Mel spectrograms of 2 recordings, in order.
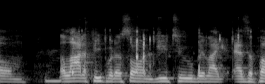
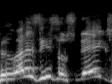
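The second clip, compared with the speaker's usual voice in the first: fake cheerful youtuber voice, higher and louder; 10 semitones higher, 5 dB louder than usual. Mocking a phony YouTuber intro: put-on phony YouTuber voice. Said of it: "I'ma start being super phony".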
